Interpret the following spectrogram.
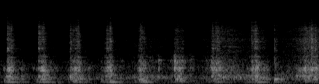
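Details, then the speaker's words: Porsche 911 Carrera rust repair, chasing a likely M10x1.5 thread with lube: gritty crunching strokes about three per second as the chaser cuts paint, rust and debris from the threads. "and i'm basically just getting all of the paint and rust and debris that may have settled into threads"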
